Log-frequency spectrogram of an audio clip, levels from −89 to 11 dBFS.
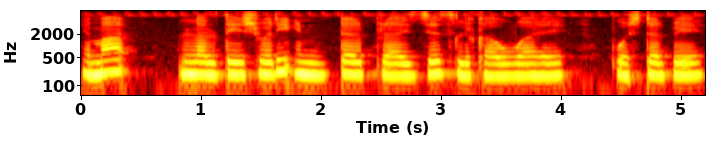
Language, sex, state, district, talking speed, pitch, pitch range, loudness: Hindi, female, Uttar Pradesh, Lalitpur, 90 wpm, 190 Hz, 185-195 Hz, -13 LUFS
